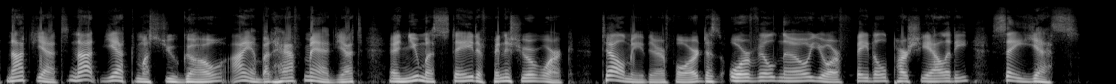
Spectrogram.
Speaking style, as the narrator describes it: a fury so indecently outrageous, he cried

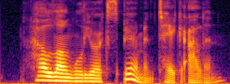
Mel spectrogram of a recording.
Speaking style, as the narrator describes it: he said in a calm, indifferent voice

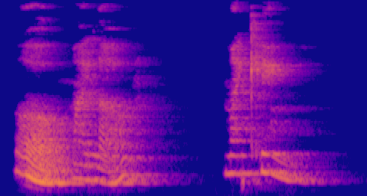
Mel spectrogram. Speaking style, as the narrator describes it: she purred in a suspiciously comforting tone

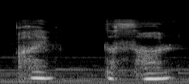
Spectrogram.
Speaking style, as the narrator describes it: she whispered

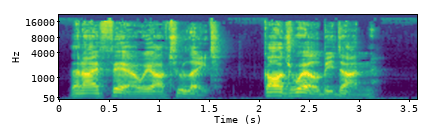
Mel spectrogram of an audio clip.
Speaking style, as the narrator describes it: said solemnly

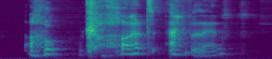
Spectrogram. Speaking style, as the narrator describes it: said, her voice breaking

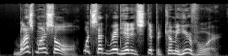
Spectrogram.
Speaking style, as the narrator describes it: Ginger the parrot exclaimed

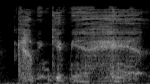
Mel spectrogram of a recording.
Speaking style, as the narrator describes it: I hiss

